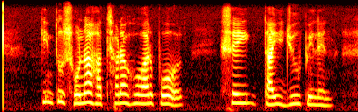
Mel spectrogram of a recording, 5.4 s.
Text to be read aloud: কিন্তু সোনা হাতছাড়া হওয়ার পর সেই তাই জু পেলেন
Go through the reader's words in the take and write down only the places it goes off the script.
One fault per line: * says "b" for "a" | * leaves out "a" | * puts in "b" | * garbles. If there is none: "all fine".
all fine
